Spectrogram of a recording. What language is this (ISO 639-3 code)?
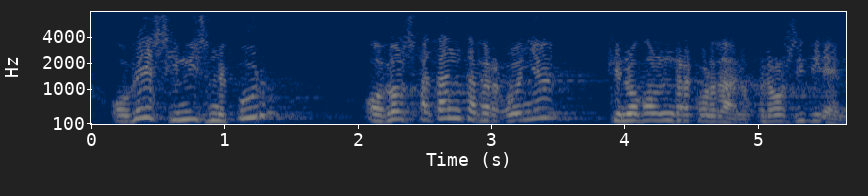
cat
